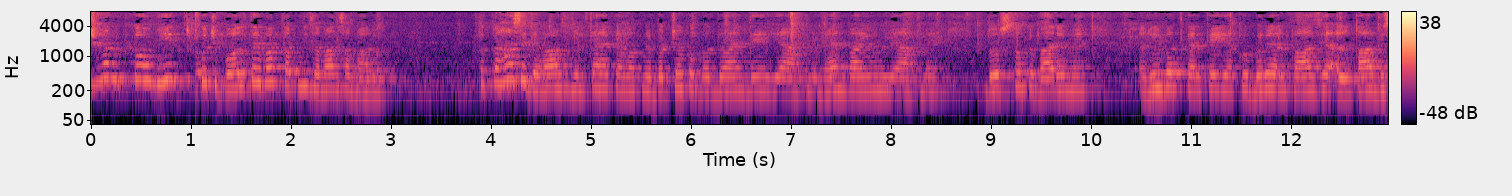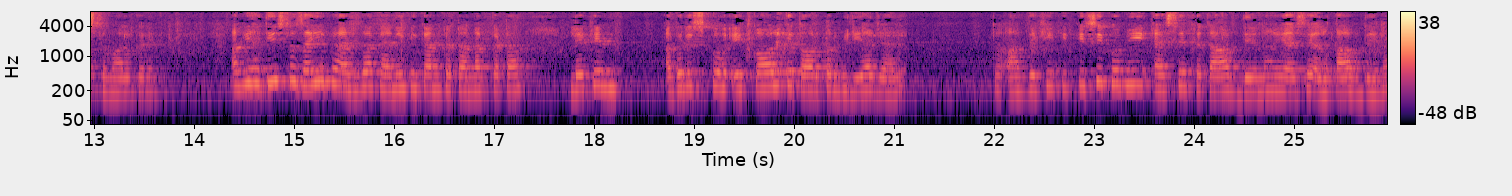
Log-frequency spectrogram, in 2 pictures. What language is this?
Urdu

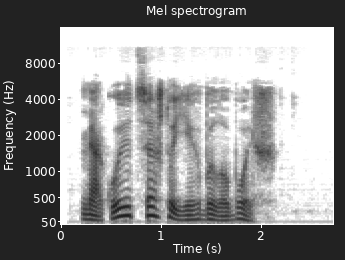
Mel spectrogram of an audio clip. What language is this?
Belarusian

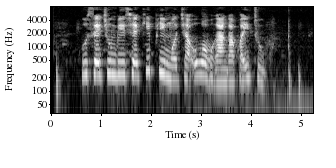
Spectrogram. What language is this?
Taita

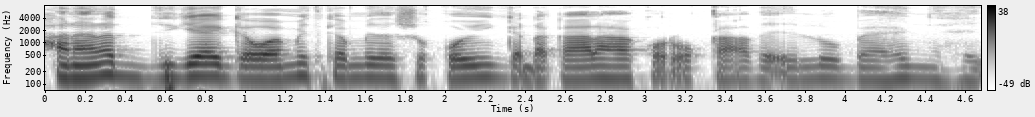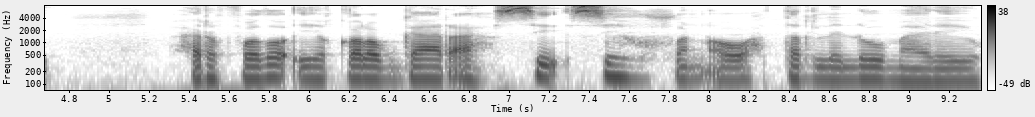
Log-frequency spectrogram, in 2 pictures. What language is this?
Somali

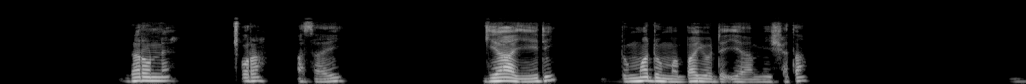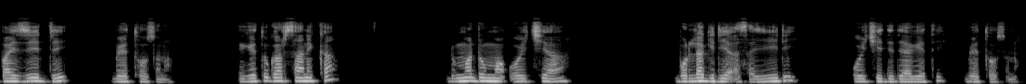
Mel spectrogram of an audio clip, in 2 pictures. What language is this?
Wolaytta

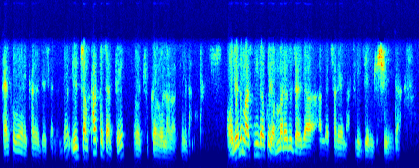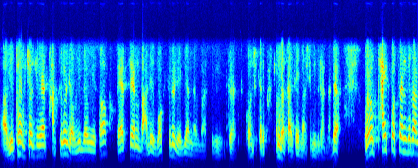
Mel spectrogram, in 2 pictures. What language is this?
Korean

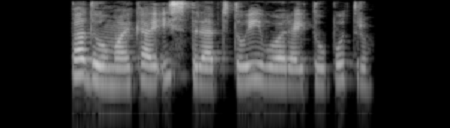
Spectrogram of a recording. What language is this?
Latgalian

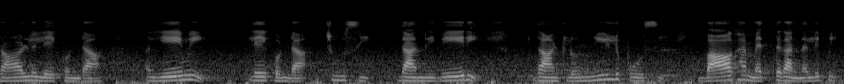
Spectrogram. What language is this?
Telugu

